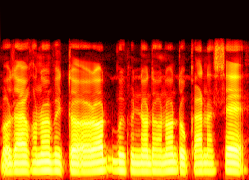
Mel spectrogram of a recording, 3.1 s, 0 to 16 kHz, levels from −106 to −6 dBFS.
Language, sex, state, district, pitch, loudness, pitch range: Assamese, male, Assam, Sonitpur, 125 Hz, -17 LUFS, 125-130 Hz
